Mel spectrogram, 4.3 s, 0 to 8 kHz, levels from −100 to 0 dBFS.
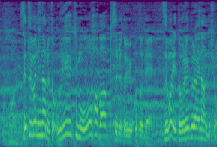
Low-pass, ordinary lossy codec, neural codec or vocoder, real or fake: none; none; codec, 16 kHz, 8 kbps, FreqCodec, larger model; fake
